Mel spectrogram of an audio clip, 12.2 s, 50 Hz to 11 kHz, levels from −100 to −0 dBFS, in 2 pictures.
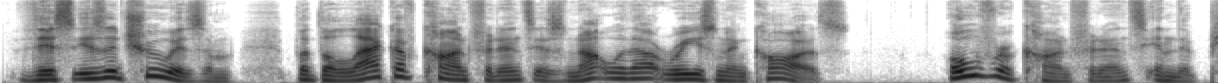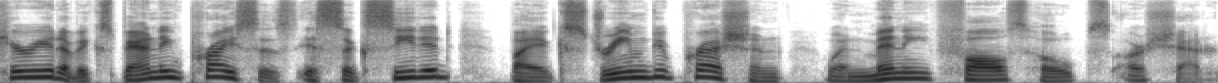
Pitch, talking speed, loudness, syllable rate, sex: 150 Hz, 165 wpm, -20 LUFS, 5.6 syllables/s, male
